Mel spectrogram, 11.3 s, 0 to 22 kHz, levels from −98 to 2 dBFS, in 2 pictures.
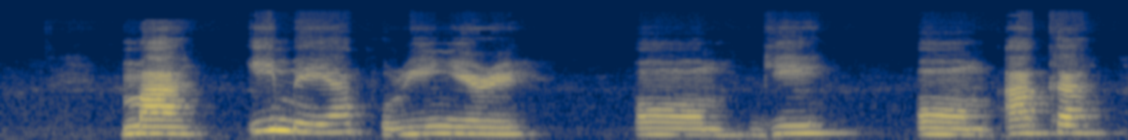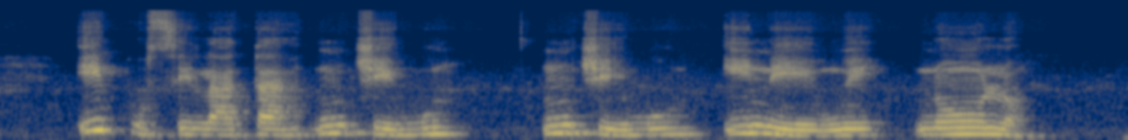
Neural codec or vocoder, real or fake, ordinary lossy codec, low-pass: none; real; Opus, 24 kbps; 14.4 kHz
